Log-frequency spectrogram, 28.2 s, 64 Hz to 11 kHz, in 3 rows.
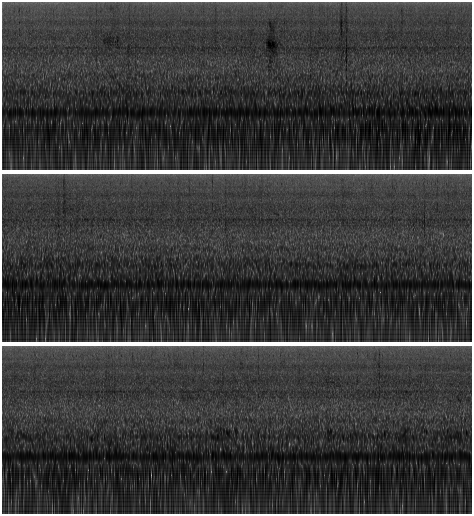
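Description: Steady cabin roar of an Airbus A330-200 on landing approach, its Rolls-Royce Trent 700 engines at approach power, with one steady tone held throughout. A faint click comes about seven seconds in.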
